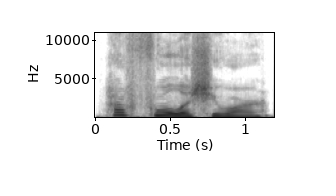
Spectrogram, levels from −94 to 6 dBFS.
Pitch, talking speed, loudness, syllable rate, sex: 220 Hz, 200 wpm, -16 LUFS, 5.4 syllables/s, female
